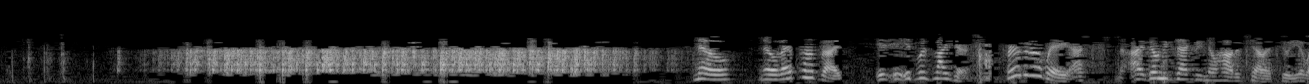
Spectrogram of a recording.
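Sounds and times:
crowd applauding played back from a tape recording: 1.5 - 6.9
speech: 7.0 - 13.0.

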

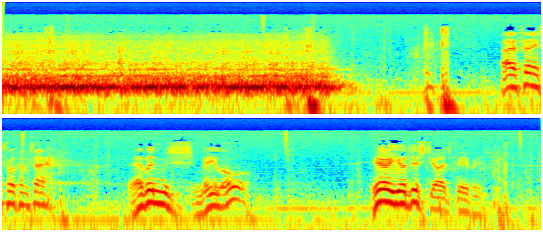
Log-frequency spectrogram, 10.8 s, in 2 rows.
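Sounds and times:
drum roll in a radio drama drumming-out scene: 0.0 - 3.6
speech: 5.1 - 8.0, 9.1 - 10.5.

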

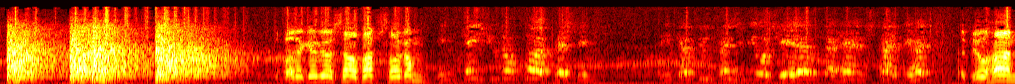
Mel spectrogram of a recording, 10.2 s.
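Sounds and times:
gunshots as a sergeant returns fire in a drama: 0.0 - 2.6
speech: 2.9 - 4.7, 9.1 - 10.1.

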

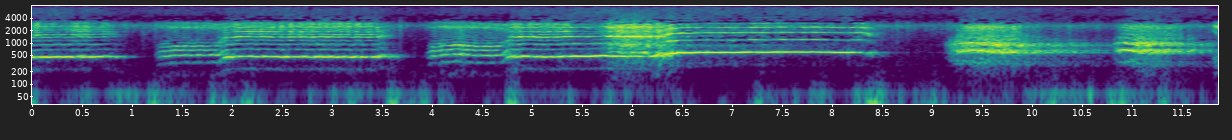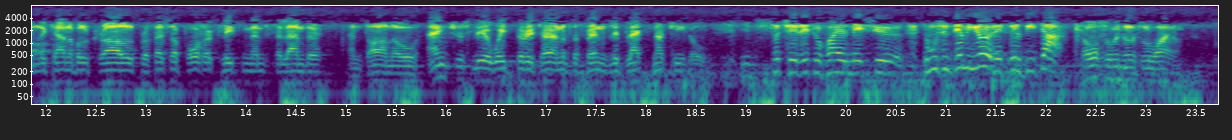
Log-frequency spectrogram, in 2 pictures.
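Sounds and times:
elephant trumpeting: 0.0 - 12.3
speech: 12.3 - 23.5.

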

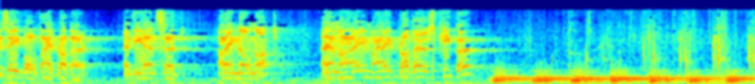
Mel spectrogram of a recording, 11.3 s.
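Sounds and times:
speech: 0.0 - 4.2, 4.8 - 7.5
low constant rumble: 7.3 - 11.3
footsteps walking together: 7.4 - 11.3.

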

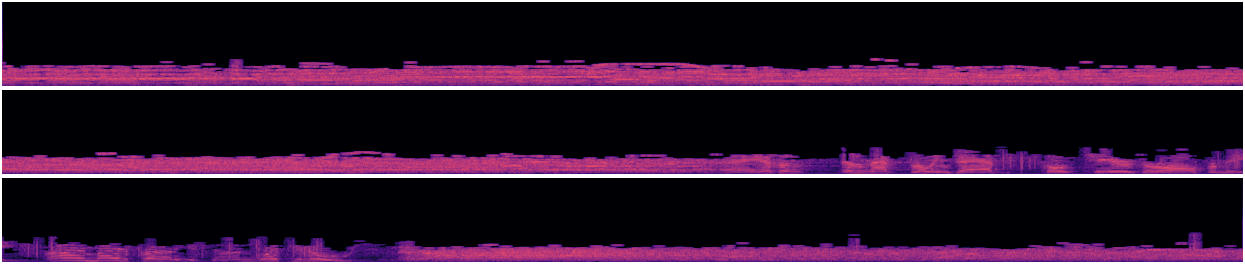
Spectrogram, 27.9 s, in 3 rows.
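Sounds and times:
firehouse brass band playing: 0.0 - 10.2
low hum: 0.1 - 27.9
laughter: 1.7 - 14.8, 21.6 - 27.9
speech: 16.0 - 22.0.

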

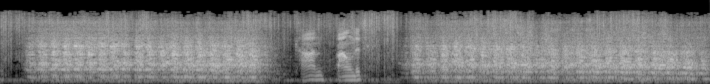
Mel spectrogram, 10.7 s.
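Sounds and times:
car engine cranking without catching: 0.5 - 4.2, 6.0 - 10.6
speech: 4.7 - 5.7.

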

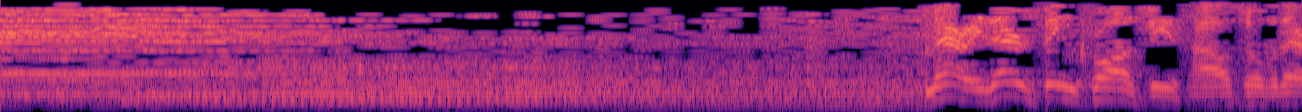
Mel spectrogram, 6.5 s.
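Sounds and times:
car being driven, radio drama sound effect: 0.2 - 4.6
speech: 4.9 - 6.5.

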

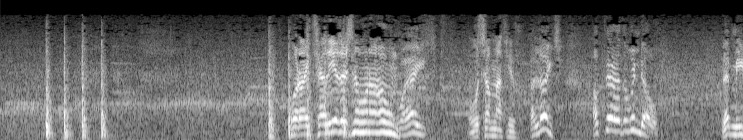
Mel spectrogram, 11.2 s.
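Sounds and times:
firm knocks on a wooden door: 4.0 - 5.0
speech: 4.4 - 10.0, 10.8 - 11.1.

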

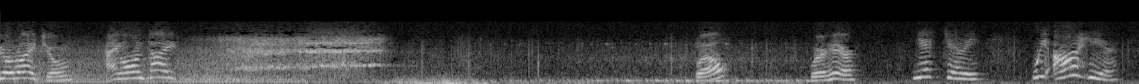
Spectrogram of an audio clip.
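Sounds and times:
speech: 0.0 - 2.6, 7.0 - 7.4, 8.1 - 11.3
car skidding across the road: 0.1 - 8.2.

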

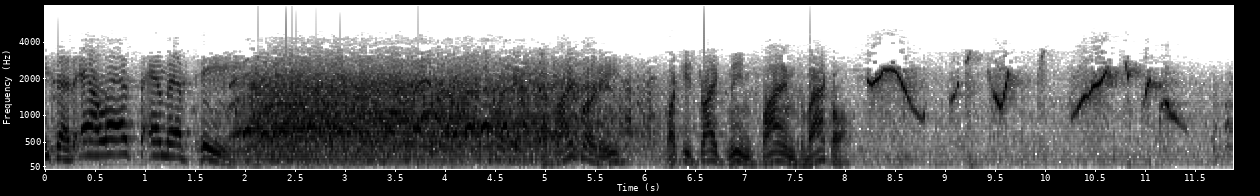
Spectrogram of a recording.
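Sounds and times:
speech: 0.0 - 3.0, 3.6 - 8.2
laughter: 1.8 - 6.7, 11.6 - 11.8
hiss: 4.0 - 11.8
talking bird whistling: 8.2 - 11.6.

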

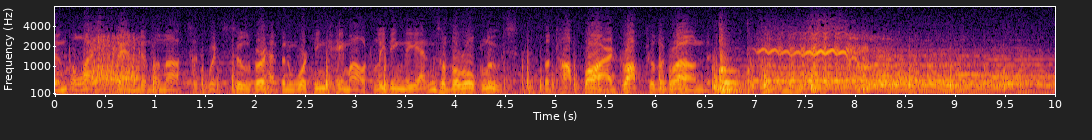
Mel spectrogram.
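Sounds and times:
speech: 0.0 - 7.8
hooves shifting: 0.0 - 10.0
stallion neighing loudly: 0.3 - 0.9, 7.0 - 8.4
stallion snorting and rumbling: 0.3 - 1.0.

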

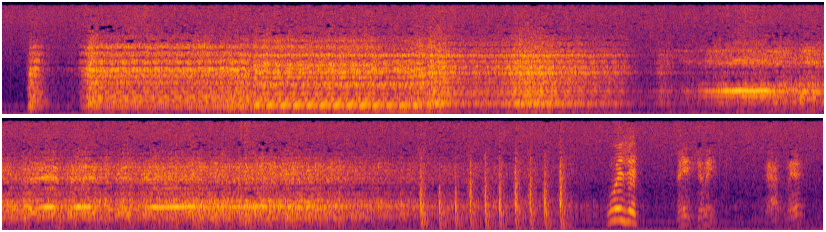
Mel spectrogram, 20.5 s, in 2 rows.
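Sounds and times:
steady hum: 0.0 - 20.5
knocking on a compartment door: 15.5 - 17.5.

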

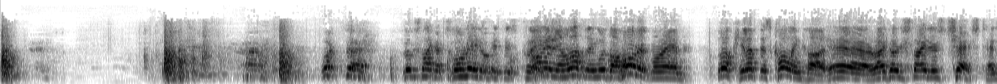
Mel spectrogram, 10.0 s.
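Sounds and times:
heavy door smashed open: 1.5 - 3.1
speech: 3.2 - 9.9.

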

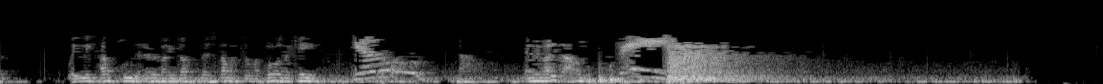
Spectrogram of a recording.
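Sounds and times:
speech: 0.7 - 7.5
gunshot in a cave in a radio drama: 6.7 - 8.3.

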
